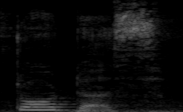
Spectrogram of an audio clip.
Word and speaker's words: tortoise: Okay, and then two syllable is here, tor and tus, and you will look at here, and first syllable is strong in sound or, and second syllable is weak in sound with this nothing and that is a zero sound. So we will put the primary stress on the first syllable on above of the T alphabet.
